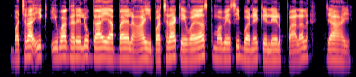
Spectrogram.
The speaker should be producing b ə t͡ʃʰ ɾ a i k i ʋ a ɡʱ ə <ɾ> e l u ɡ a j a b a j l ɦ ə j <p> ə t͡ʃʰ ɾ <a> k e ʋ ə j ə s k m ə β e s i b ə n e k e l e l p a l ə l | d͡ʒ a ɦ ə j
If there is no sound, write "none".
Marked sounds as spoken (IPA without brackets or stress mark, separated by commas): ɾ, b, a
